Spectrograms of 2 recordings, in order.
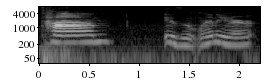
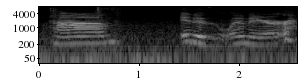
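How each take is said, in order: First: It is said without a laid-back drawl. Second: It is said in a laid-back drawl.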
